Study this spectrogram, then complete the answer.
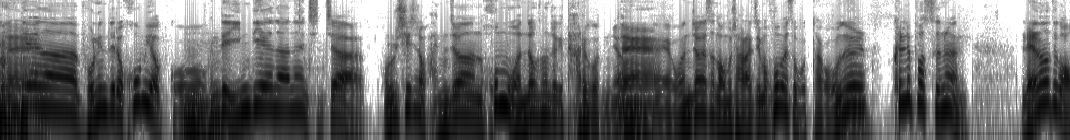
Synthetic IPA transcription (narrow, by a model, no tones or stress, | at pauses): indienapoɲindɯɾehomiʌt̚k͈okɯnde̞indie̞nanɯnt͡ɕint͡ɕ͈a | oɭɕʰid͡ʑinawa̰nd͡ʑʌnhomwʌnd͡ʑʌŋsʰʌŋd͡ʑʌɡitaɾɯɡʌdɯɲojewʌnd͡ʑʌŋe̞sʰʌnʌmut͡ɕaɾɦad͡ʑimanɦome̞sʰʌmotʰaɡo̰onɯɾ | kʰɯɭːipʰʌs͈ɯnɯn | ɾe̞nʌdɯɡa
